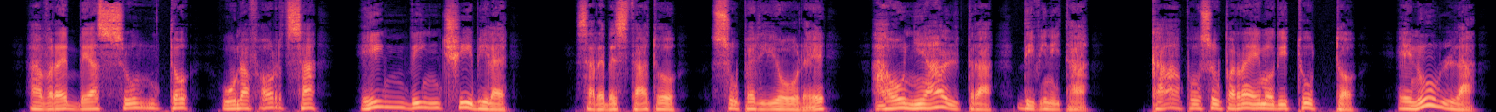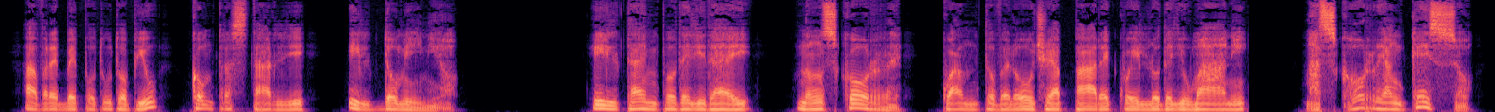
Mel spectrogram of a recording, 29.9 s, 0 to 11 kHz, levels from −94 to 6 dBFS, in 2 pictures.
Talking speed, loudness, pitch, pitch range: 80 wpm, -15 LUFS, 95 Hz, 85-115 Hz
